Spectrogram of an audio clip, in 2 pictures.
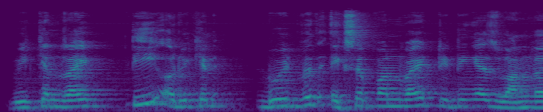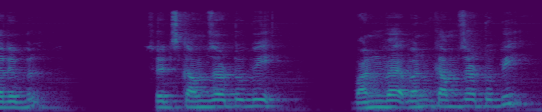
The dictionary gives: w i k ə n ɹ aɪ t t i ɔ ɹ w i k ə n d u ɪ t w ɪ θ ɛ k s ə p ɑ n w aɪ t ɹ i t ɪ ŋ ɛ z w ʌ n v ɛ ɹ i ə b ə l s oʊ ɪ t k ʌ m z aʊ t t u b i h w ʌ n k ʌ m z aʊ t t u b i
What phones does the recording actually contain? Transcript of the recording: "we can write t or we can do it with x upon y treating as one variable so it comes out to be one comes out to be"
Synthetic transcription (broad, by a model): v i k ə n ɹ aɪ t t i ɔ ɹ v i k ə n d u ɪ t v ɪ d ɛ k s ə p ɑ n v aɪ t i t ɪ ŋ ɛ z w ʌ n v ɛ ɹ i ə b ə l s oʊ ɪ t k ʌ m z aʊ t t u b i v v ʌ n k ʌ m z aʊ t t u b i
